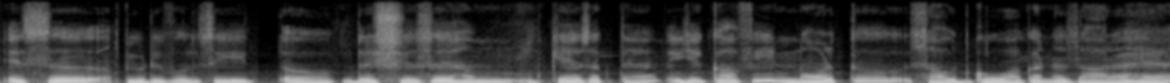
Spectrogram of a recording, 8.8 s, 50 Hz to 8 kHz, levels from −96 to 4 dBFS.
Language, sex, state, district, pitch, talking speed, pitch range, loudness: Hindi, female, Goa, North and South Goa, 245 Hz, 115 wpm, 230-255 Hz, -21 LUFS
